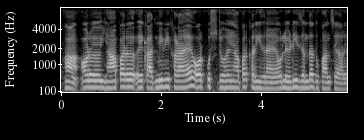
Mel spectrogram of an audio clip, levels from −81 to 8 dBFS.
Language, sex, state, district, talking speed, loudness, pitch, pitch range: Hindi, female, Haryana, Jhajjar, 260 wpm, -17 LUFS, 190 Hz, 180-200 Hz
